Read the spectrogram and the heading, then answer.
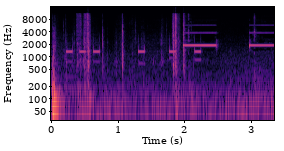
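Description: A quick series of touch-tone keypad beeps with soft clicks as a number is dialed, followed by two longer electronic ringing tones as the call rings out, clear with no voices.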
